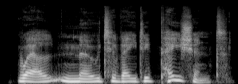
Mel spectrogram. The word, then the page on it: well motivated patient: wel ‘məutɪveɪtɪd ‘peɪʃnt; уэл ‘моутивэйтид ‘пэйшнт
